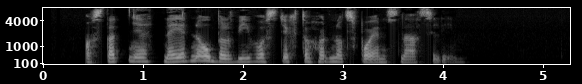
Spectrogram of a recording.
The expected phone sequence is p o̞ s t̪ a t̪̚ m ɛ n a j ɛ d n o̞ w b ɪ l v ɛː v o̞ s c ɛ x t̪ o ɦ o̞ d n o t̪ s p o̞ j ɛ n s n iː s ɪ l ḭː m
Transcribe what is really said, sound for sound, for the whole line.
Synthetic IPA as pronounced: ʔ o̞ s t̪ a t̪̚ ɲ ɛ n a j ɛ d n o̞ w b ɪ l v iː v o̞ s c ɛ x t̪ o ɦ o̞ d n o t̪ s p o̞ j ɛ n s n aː s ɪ l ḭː m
